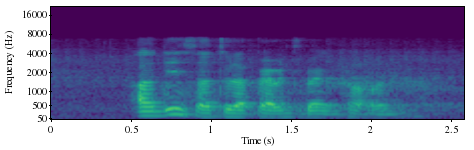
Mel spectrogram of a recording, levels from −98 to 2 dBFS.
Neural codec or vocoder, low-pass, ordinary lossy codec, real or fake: none; 7.2 kHz; none; real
